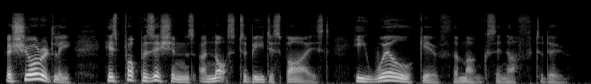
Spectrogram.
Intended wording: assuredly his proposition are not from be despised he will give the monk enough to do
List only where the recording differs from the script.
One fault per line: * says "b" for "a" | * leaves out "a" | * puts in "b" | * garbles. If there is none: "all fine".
* says "propositions" for "proposition"
* says "to" for "from"
* says "monks" for "monk"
